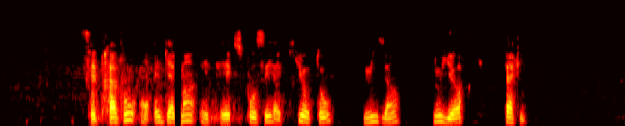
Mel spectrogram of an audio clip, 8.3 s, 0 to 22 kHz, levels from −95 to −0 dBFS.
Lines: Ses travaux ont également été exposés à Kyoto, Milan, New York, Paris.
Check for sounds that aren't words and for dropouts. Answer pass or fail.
fail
